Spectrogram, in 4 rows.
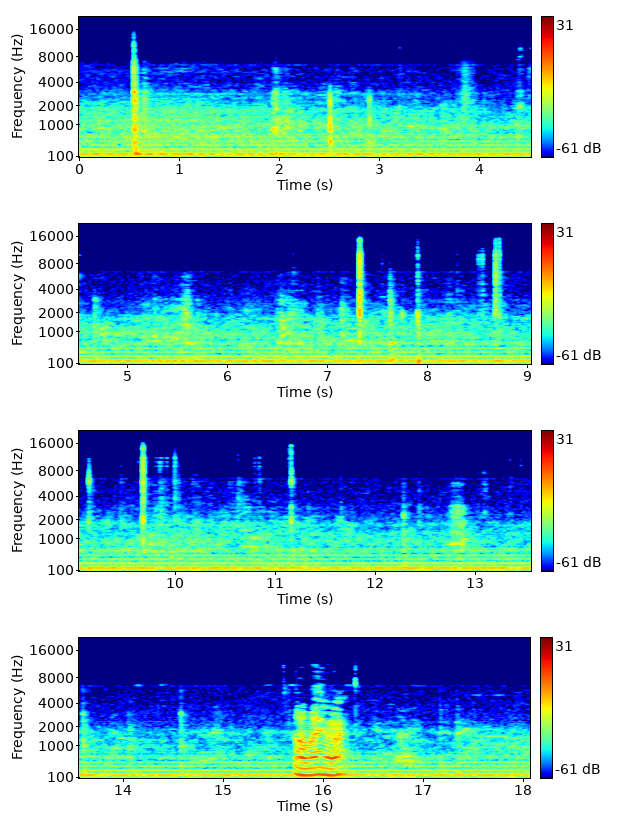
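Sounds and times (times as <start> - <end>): electrical hum: 0.0 - 18.0.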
